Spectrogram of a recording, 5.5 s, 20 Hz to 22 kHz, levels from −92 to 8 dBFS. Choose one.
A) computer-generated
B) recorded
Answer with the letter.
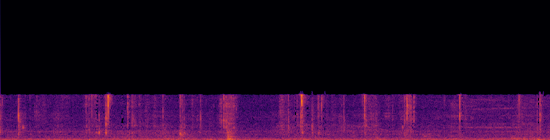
B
